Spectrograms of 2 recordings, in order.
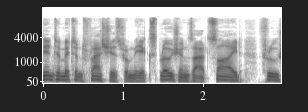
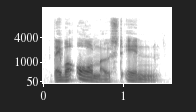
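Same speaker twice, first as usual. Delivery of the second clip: ordinary delivery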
